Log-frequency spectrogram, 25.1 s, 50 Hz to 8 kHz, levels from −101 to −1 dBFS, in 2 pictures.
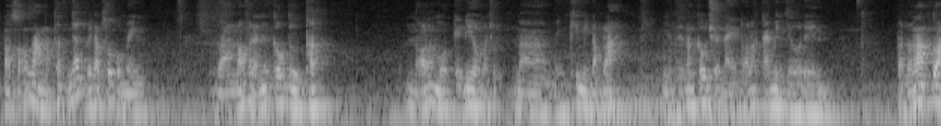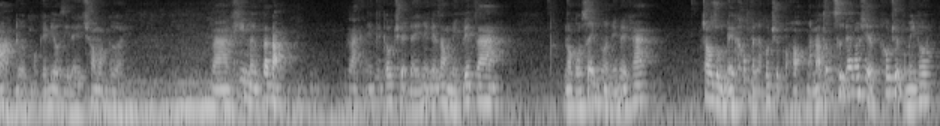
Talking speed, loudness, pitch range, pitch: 250 wpm, -34 LUFS, 100-110 Hz, 105 Hz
